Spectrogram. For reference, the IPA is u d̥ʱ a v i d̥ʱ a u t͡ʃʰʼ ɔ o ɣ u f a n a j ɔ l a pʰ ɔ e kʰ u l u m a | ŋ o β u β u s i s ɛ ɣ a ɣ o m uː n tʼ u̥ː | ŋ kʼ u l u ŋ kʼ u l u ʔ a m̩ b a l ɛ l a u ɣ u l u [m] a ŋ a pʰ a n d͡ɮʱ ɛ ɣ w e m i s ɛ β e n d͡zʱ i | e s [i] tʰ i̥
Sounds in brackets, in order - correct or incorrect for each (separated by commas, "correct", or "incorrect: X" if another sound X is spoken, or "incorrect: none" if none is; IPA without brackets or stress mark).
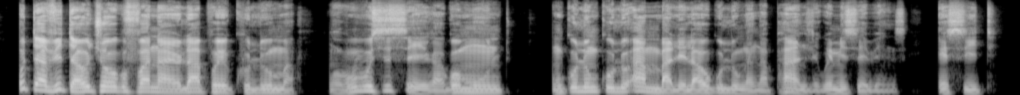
incorrect: ŋ, incorrect: iː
